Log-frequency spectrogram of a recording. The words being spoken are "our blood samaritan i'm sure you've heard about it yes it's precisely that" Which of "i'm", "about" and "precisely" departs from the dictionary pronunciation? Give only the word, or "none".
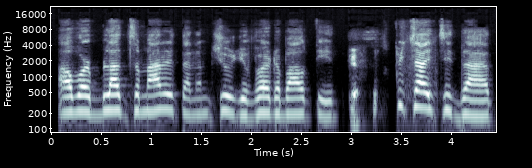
precisely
